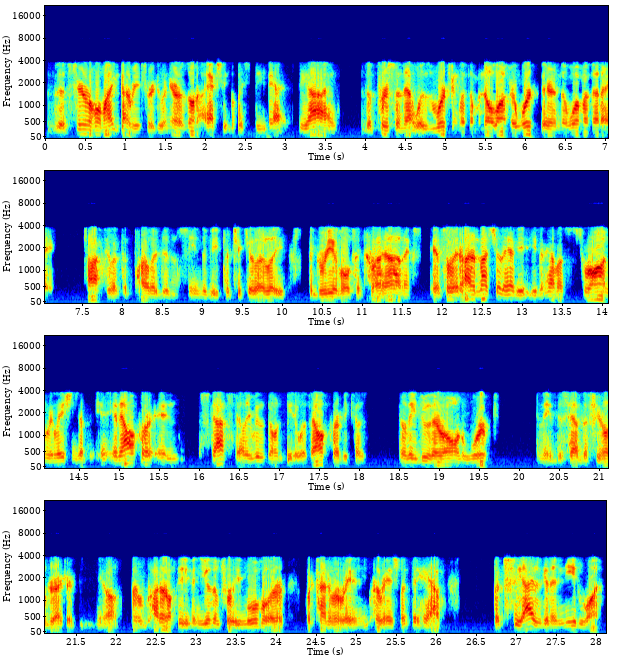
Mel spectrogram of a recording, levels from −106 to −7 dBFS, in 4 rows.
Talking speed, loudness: 235 wpm, -20 LUFS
